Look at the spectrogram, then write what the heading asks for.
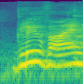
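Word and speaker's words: Glühwein: through March generally and it's it's gluhwein it's pronounced gluhwein it is a German wine German wine which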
